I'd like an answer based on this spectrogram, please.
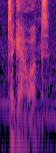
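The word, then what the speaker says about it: topgallant: trees which secured the top gallant mast pronounced tagaland the cross trees was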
